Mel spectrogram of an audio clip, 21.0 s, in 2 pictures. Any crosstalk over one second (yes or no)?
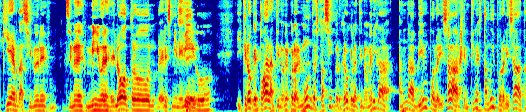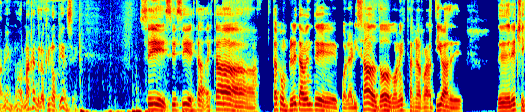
no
